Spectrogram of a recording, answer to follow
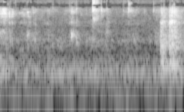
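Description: Faint chewing with the mouth closed: a mouthful of taco bowl with a baked-cheese shell, with a few soft clicks and squishes.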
